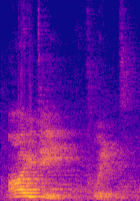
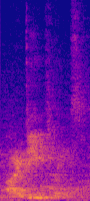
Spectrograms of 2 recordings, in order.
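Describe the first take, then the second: First: The request is said in a stern tone. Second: The request is said in a neutral tone.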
